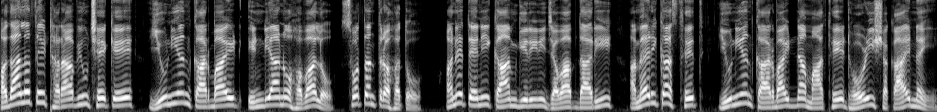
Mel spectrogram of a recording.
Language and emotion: Gujarati, neutral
